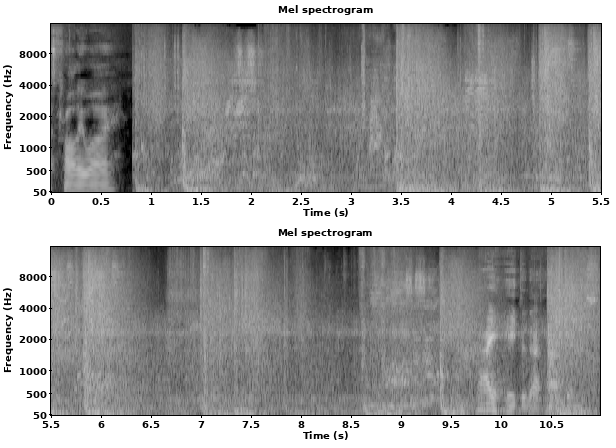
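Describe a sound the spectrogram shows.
Fighters land punches and kicks with heavy thuds.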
